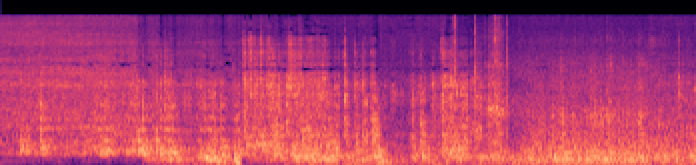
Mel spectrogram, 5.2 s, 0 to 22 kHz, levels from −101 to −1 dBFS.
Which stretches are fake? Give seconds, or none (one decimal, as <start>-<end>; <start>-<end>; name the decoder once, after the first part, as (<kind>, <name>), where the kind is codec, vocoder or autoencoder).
0.0-1.4 (vocoder, BigVGAN v2); 2.3-5.2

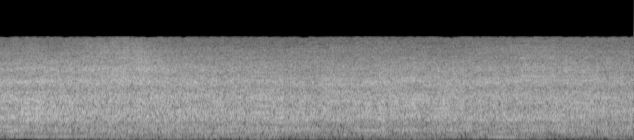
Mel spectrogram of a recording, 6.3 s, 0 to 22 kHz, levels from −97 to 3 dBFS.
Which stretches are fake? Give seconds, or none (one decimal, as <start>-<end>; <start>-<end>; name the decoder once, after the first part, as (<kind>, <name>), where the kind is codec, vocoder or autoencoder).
0.0-0.4 (codec, SNAC); 2.5-6.3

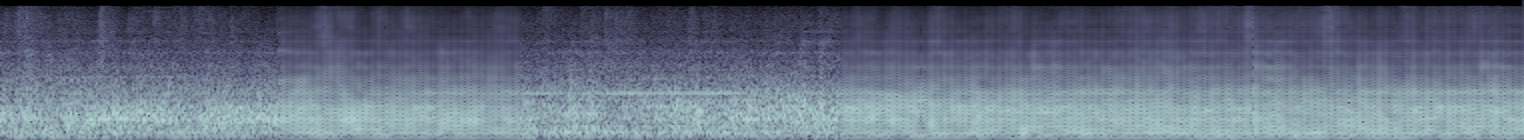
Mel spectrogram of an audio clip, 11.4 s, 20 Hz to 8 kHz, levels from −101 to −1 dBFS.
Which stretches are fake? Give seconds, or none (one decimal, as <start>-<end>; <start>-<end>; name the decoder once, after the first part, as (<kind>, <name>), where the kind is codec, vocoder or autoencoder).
2.1-3.9 (vocoder, Vocos); 6.3-11.4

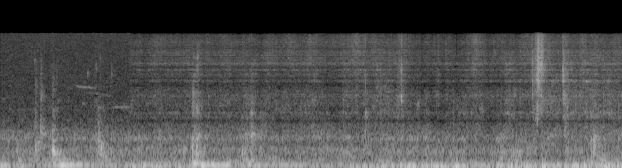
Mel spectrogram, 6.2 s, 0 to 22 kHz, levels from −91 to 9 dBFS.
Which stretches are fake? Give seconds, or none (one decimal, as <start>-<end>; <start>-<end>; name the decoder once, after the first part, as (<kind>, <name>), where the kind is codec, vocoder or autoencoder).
1.3-6.2 (codec, HILCodec)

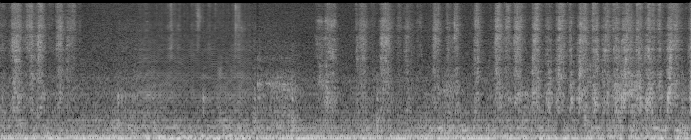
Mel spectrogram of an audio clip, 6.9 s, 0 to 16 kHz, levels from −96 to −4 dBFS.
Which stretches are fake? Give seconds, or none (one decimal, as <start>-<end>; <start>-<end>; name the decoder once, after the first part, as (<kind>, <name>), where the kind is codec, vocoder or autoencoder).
1.4-2.5 (vocoder, Vocos)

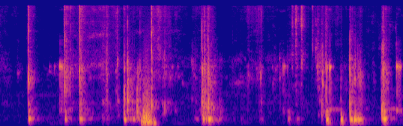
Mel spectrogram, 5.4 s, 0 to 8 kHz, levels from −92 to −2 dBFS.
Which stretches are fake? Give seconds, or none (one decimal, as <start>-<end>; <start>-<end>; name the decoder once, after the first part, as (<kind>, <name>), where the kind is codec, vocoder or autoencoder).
0.0-5.4 (vocoder, BigVGAN v2)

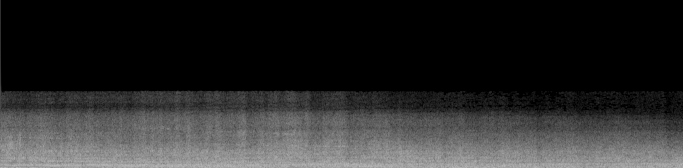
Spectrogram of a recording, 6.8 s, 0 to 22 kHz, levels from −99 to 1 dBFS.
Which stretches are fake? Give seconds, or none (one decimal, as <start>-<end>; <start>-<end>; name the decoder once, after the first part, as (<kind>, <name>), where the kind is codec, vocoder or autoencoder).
none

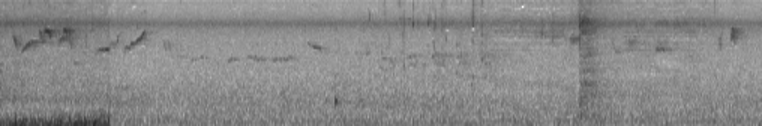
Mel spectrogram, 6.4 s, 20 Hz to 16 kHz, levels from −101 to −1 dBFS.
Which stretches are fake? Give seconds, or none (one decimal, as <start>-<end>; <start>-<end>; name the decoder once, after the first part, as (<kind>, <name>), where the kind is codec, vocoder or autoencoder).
4.1-4.7 (codec, SNAC); 5.2-5.9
